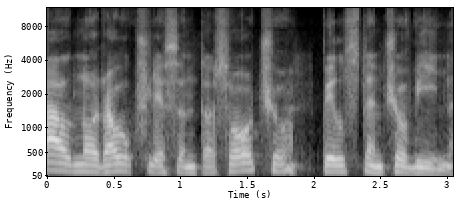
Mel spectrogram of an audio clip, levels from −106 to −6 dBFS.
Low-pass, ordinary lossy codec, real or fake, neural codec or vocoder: 10.8 kHz; Opus, 16 kbps; fake; codec, 24 kHz, 3.1 kbps, DualCodec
